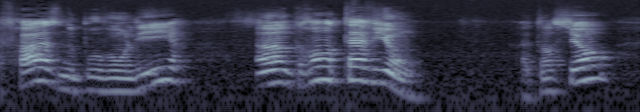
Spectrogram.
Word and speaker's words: grand avion: Dans la première phrase, nous pouvons lire un grand avion. Attention, ici nous avons une liaison des A qui se prononce T. Un grand avion.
